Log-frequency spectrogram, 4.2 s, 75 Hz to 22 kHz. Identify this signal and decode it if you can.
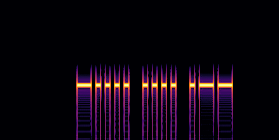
Morse code, heard as a keyed tone, about 17 wpm, 700 Hz. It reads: 6HW
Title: Three Challenging Letter-Number Combinations 17wpm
